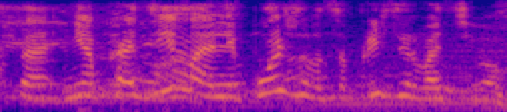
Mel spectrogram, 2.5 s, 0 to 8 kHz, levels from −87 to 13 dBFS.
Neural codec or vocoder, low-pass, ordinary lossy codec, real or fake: none; 7.2 kHz; Opus, 24 kbps; real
